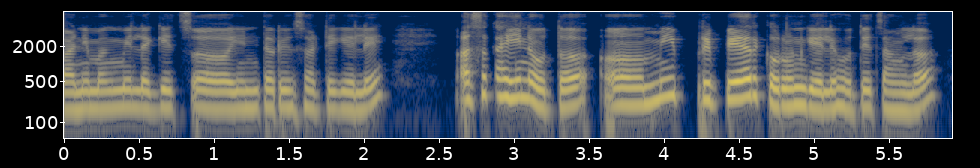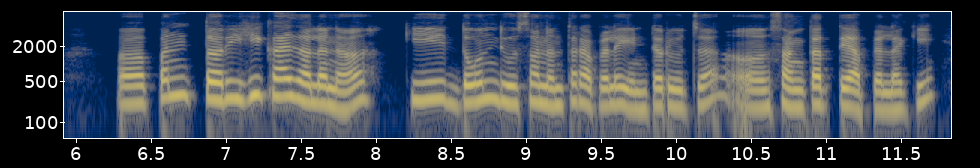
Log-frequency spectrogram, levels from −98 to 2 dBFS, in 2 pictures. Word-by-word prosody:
आणि 165 +1 -1
मग 175 - -3
मी 180 -1 -2
लगेच 175 0 -4
अ, 175 -2 +1
इंटरव्ह्यूसाठी 175 -1 -4
गेले 170 +6 -2 0.6
असं 310 - +2
काही 275 -1 +5
नव्हतं. 195 -5 +2
अ, 200 0 +2
मी 260 +7 +1 0.2
प्रिपेअर 250 +4 +6
करून 195 -1 +4
गेले 175 -2 +2
होते 180 -1 -2
चांगलं. 165 +4 -2 0.5
अ, 210 +1 +3
पण 290 +3 0
तरीही 255 +4 +3
काय 280 -1 +3
झालं 220 -4 +3
ना, 175 +5 0 0.3
की 250 0 -2
2 235 +4 +2
दिवसानंतर 215 -1 -1
आपल्याला 195 0 0
इंटरव्ह्यूच्या 190 +4 -3
अ, 180 0 -2
सांगतात 200 0 +2
ते 195 - +2
आपल्याला, 165 -1 -1
की 230 +5 -5
195 Hz, 165 wpm, -24 LUFS, 175-240 Hz, 0.6 s, प्रिपेअर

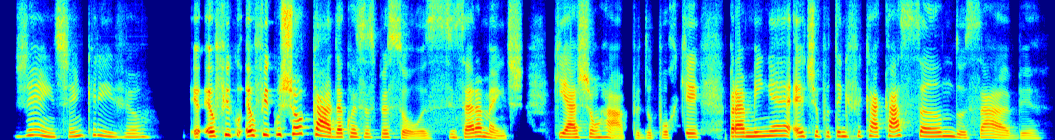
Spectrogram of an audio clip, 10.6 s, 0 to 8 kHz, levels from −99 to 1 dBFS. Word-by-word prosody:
Gente, 230 -4 -6
é - - -4
incrível. 215 -8 -8 0.4
Eu - - 0
eu - - +8
fico 320 -2 0
eu 270 - +9
fico 320 +3 +2
chocada 335 - +5
com 210 +1 -4
essas 195 -2 -5
pessoas, 140 -10 -5
sinceramente, 175 - -1 0.3
que 210 - 0
acham 185 +1 +2
rápido, 150 -5 -5
porque 170 +6 -3 0.3
para 225 0 +6
mim 240 +3 +1
é 270 0 +2
é, 225 - +3
tipo, 235 0 -6
tem 240 +2 -2
que 235 - -3
ficar 250 -1 -1
caçando, 240 - 0
sabe. 140 -7 -5
220 Hz, 155 wpm, -20 LUFS, 185-255 Hz, 0.4 s, eu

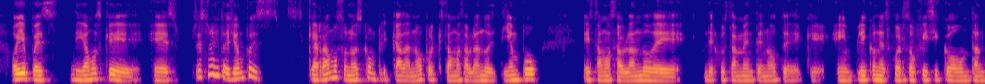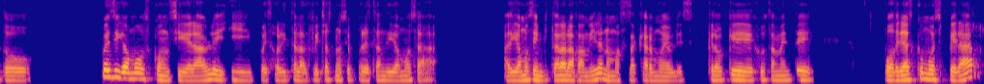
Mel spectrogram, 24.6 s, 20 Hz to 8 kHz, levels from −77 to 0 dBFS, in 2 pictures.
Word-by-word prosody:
Oye 145 +3 +9
pues 125 -3 -1
digamos 135 +3 0
que 120 -8 +1
es 115 0 -3 0.2
es 195 +6 -6
una 270 - +3
situación, 155 - +1
pues 185 -6 -4 0.3
queramos 140 +7 0
o - - -1
no, 125 0 0
es 135 - -3
complicada, 130 -6 -4
¿no? 120 +5 -3
Porque 135 -1 -5
estamos 115 +1 -4
hablando 115 +1 -1
de 110 -1 -3
tiempo, 130 +4 +1 0.5
estamos 115 +1 -3
hablando 110 +2 +1
de 110 -2 0 0.3
de 115 0 -4
justamente, 115 -1 -5
¿no?, 110 +1 -4
de 130 - -7
que - - -11 0.2
implica 115 +3 -2
un 125 - +3
esfuerzo 120 +1 -2
físico 120 0 -3
un 115 0 -3
tanto 115 0 -1 0.8
pues 205 -1 +7
digamos 160 -5 +5
considerable, 115 -1 +1
y 115 -2 -4
pues 110 -1 -6
ahorita 115 +1 -2
las 110 -2 -1
fechas 125 +1 -4
no 120 - -1
se 115 - -5
prestan, 115 0 -2
digamos, 115 +1 -2
a - - -4 0.8
a 110 - -2
digamos, 115 +2 +3
a - - +7
invitar 120 +1 +2
a 125 - +8
la 120 -1 +5
familia 120 +6 +1
nada 120 -6 0
más 115 - -5
a - - -4
sacar 115 +1 -1
muebles. 110 +2 -5
Creo 120 0 -1
que 125 -3 +4
justamente 120 +1 -1 0.9
podrías 125 +2 +6
como 145 +1 +3
esperar, 130 +4 +3
120 Hz, 160 wpm, -23 LUFS, 115-130 Hz, 0.9 s, Oye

